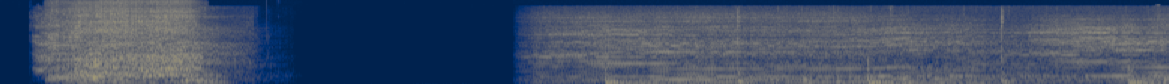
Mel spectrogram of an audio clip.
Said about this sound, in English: Those around the fire heard a resounding, echoing roar.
